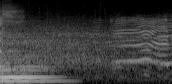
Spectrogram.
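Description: The last held notes of a live Amazigh folk music performance, voices and instruments, fading out about a second in. Faint voices with sliding pitch follow.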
